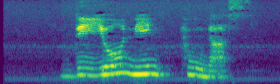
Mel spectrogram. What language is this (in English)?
Esperanto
